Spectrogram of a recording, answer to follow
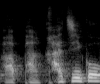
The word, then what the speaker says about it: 가지고: It changes to 아파 가지고 못 왔어요.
